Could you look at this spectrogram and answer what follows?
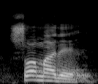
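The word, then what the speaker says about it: صمد: So, le so est très important. Pas ça. Samad.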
